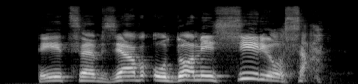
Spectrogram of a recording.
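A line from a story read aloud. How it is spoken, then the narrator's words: Hissed. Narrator (Ukrainian): прошипів Гаррі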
